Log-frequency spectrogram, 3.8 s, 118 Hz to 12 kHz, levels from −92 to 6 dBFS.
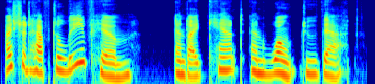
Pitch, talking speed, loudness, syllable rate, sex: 230 Hz, 210 wpm, -20 LUFS, 4.7 syllables/s, female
